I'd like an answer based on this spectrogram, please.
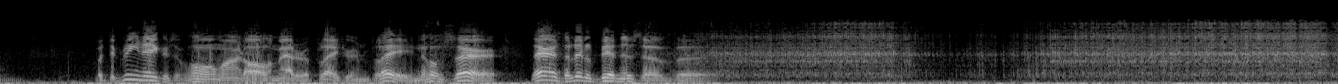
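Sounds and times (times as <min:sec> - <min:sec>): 
speech: 0:01.0 - 0:07.4
lawnmower engine running: 0:06.4 - 0:13.3.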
